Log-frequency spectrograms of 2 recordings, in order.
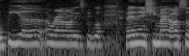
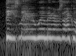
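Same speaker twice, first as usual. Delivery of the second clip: louder, fast, fed up; exasperated rant; 8 semitones higher, 9 dB louder, much faster than usual. Retold or imitated. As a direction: vent it quickly and loudly. Ranting quote from Samantha.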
